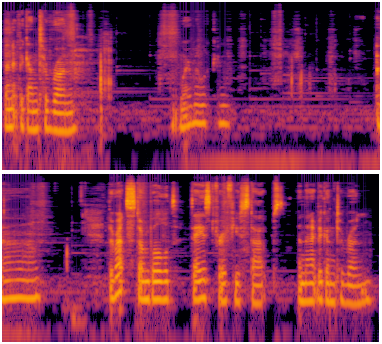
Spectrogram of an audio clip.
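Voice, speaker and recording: Woman streamer reading a storybook, mellow kinda low voice, takes it slow, chatty little asides. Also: fairly even intonation, faint music behind. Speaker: streamer reading a novel aloud. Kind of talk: storybook narration with casual asides.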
